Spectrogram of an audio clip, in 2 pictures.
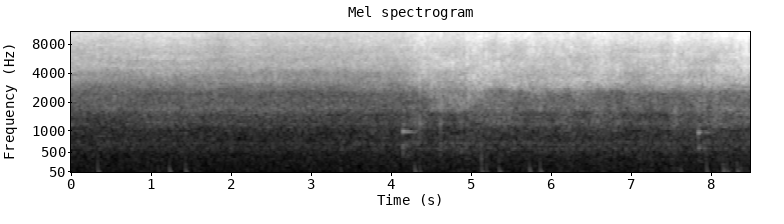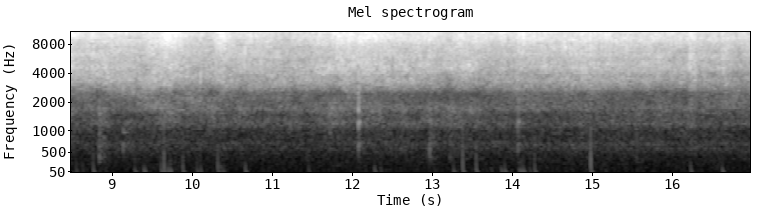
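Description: Shredded chicken sizzling in hot olive oil in a wok, stirred with a wooden spoon. The sizzle grows louder about four seconds in, with scattered knocks and scrapes of the spoon against the pan.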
